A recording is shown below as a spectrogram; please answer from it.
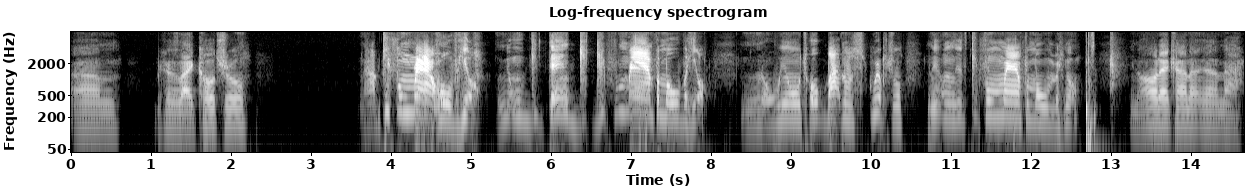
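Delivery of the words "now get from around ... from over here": put-on southern preacher accent done as a parody; mock southern preacher. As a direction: imitate a southern preacher mangling words for effect. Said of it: "they love to mispronounce words".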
